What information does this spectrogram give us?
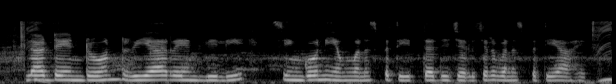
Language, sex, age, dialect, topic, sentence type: Marathi, female, 31-35, Standard Marathi, agriculture, statement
